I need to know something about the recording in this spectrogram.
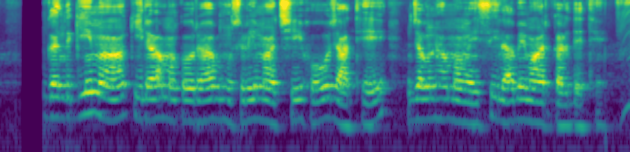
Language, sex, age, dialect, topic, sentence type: Chhattisgarhi, male, 25-30, Western/Budati/Khatahi, agriculture, statement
